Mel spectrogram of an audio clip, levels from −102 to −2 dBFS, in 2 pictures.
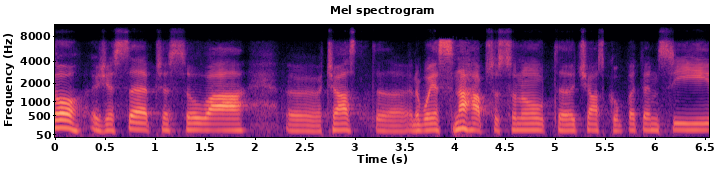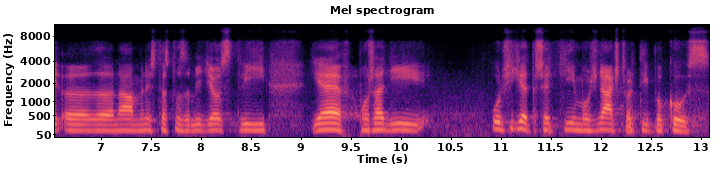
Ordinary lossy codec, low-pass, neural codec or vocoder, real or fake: Opus, 32 kbps; 7.2 kHz; codec, 16 kHz, 1 kbps, X-Codec, WavLM features, trained on Multilingual LibriSpeech; fake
